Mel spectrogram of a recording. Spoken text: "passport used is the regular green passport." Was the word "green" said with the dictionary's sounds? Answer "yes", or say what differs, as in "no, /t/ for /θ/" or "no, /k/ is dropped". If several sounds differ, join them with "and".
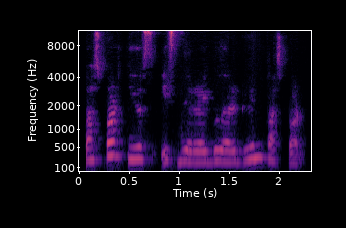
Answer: yes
